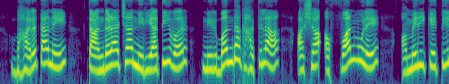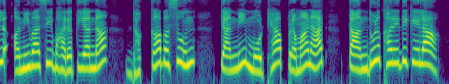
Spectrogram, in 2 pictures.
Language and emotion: Marathi, surprised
